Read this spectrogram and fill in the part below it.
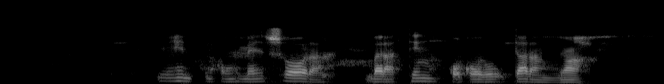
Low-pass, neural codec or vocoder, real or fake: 5.4 kHz; codec, 16 kHz, 0.8 kbps, ZipCodec; fake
